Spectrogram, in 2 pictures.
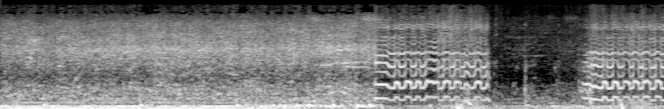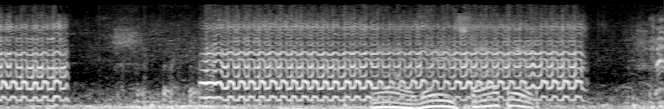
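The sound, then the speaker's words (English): A telephone rings in several loud, buzzing bursts separated by short pauses, following a few seconds of lower, muffled sound. Voices can be heard faintly underneath. “Somebody has to answer that.”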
